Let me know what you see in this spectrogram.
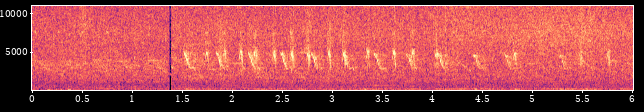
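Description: Faint bird calling: a quick run of short, high chirps starting about a second and a half in, thinning out toward the end, over a faint low rumble.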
